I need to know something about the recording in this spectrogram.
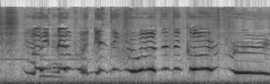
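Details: Young child in a car crying: a sustained wailing cry with rising and falling pitch over steady road noise; ordinary upset crying.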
